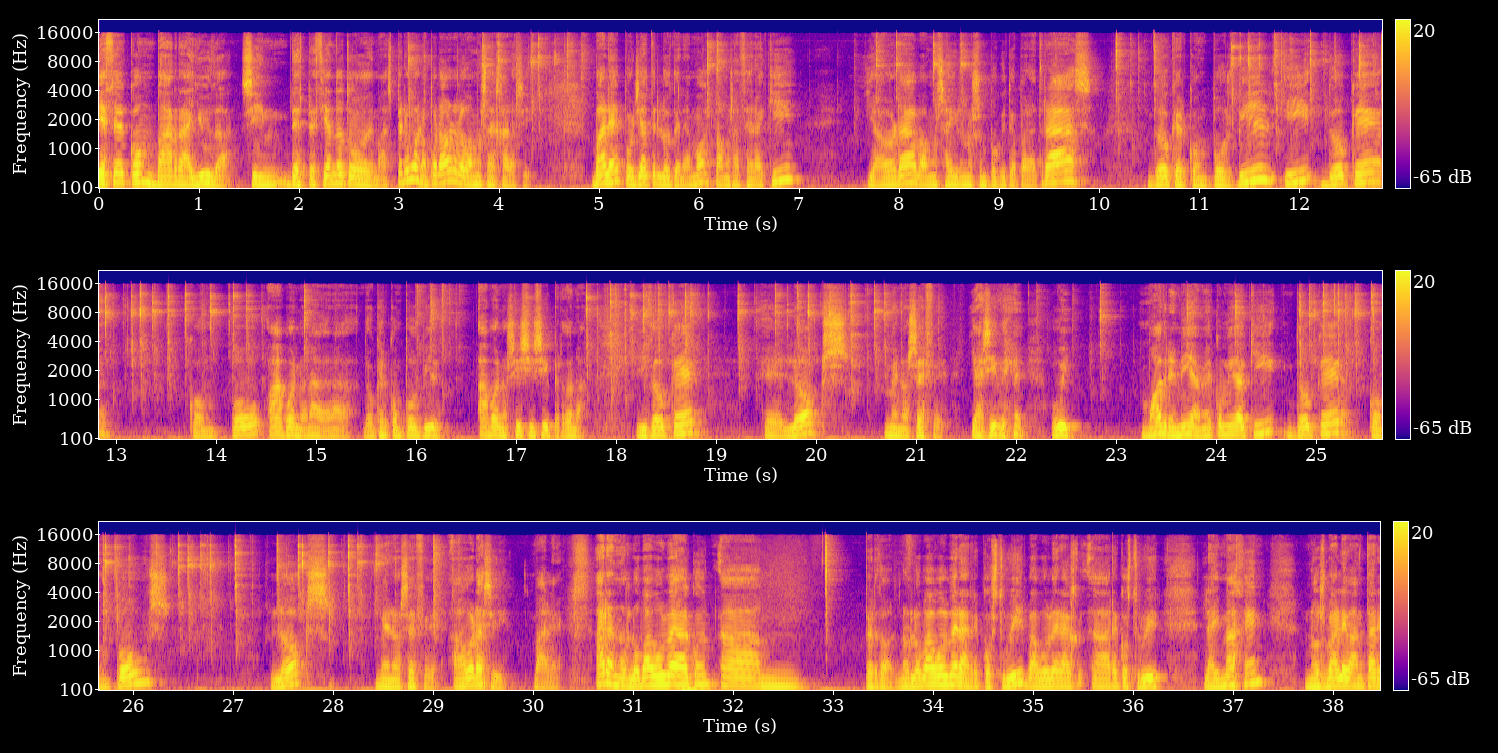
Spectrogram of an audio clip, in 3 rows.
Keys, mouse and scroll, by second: 3.0 Escape, 3.7-5.1 typing, 6.1 ctrl+l, 7.9 ctrl+p, 8.3 ctrl+p, 8.6 ctrl+p, 10.1 space, 11.3-21.0 typing, 23.7 ctrl+w, 24.1 ctrl+w, 24.6-28.9 typing, 28.9 Return.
